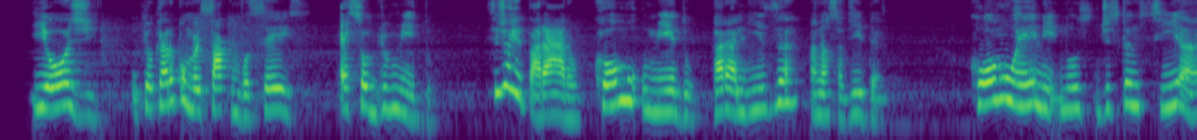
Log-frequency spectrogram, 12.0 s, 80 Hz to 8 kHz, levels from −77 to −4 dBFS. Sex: female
